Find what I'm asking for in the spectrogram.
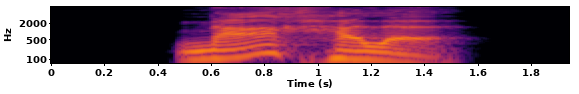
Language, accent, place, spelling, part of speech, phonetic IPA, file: German, Germany, Berlin, Nachhalle, noun, [ˈnaːxˌhalə], De-Nachhalle.ogg
- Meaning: nominative/accusative/genitive plural of Nachhall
